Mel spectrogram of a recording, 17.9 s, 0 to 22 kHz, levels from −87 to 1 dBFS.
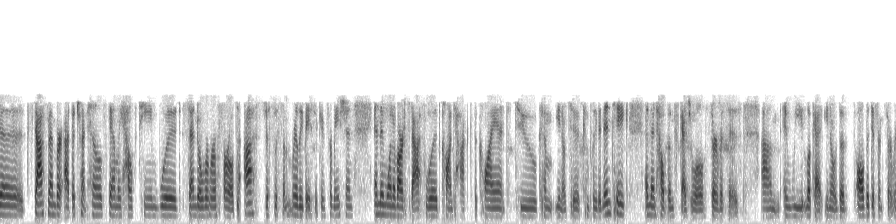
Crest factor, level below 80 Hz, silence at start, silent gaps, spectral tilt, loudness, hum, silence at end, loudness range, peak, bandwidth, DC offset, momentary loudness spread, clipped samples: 24 dB; -70 dBFS; 0 s; none; 1 dB/octave; -25 LUFS; none; 0 s; 5 LU; 0 dBFS; 3.9 kHz; under 0.1%; 13 LU; under 0.1%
